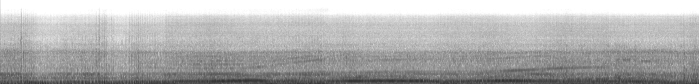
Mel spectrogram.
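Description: Motorcycle engines hum and rev close by.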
